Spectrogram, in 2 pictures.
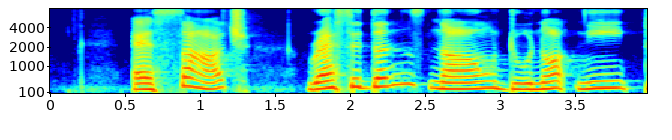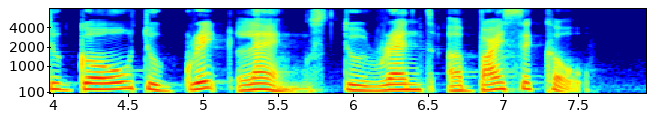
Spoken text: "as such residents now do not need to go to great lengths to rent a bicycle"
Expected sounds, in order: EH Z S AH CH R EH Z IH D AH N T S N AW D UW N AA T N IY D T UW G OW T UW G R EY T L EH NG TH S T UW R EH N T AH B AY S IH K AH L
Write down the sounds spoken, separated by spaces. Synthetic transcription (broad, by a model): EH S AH CH R EH S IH D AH N S N AW D UW N AA T N IY D T UW G OW T UW G R EY T L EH NG S T UW R EH N T AH B AY S IH K AH L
